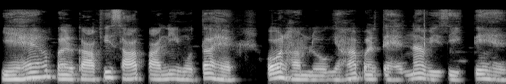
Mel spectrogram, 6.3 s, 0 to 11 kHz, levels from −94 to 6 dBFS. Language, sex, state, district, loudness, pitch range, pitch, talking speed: Hindi, male, Uttar Pradesh, Budaun, -18 LUFS, 120-145 Hz, 125 Hz, 150 wpm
